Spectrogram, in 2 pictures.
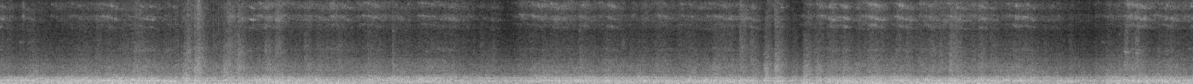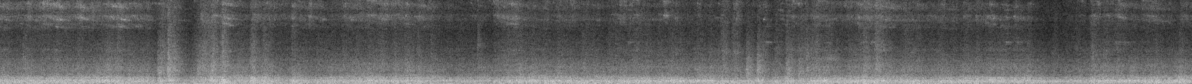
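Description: Indian Railways express passenger train running along the track: a steady, loud rumble and rattle of the coach and wheels, with a sharp click from the rails now and then.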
